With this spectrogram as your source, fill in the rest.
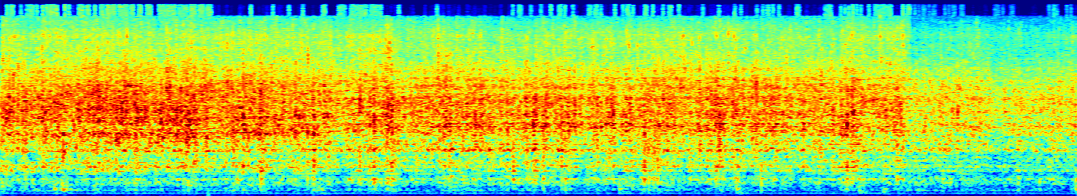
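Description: Chicken with baby bok choy and chopped garlic frying in a pan, a steady loud sizzle with bubbling and crackle running throughout, no talk.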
